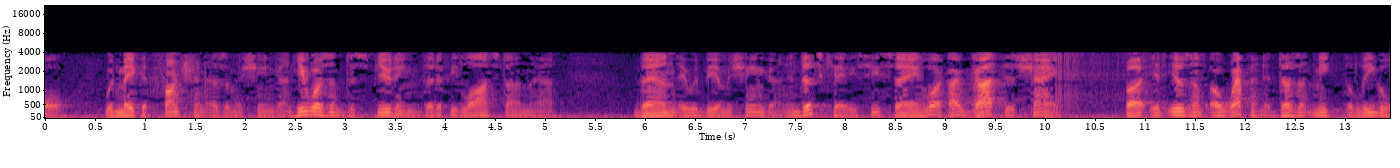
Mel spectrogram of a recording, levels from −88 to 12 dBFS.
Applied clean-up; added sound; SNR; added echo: none; Coin (dropping); 19 dB; none.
